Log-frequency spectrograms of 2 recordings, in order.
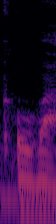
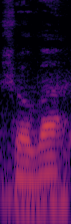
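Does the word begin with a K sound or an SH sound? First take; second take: K; SH. First: The word begins with a hard k sound. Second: The word begins with a soft sh sound. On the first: The speaker calls it right. "put a hard K sound in there" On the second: The speaker calls it wrong. "They were going show"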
